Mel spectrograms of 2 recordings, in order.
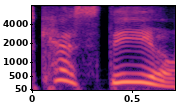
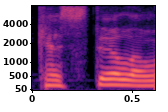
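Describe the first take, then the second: First: Castillo with the double L as a y, cas-TEE-yo; "Castillo" the Spanish way, no L. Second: Castillo with the double L said as an L, cas-TIL-oh; "Castillo" with English L sounds; her way. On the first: Host correcting the guest's pen name, Spanish y sound. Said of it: "I think it's Castillo". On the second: Host quoting how the guest says her pen name, L sounded. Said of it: "She pronounced it Castillo". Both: Shown as a demonstration.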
